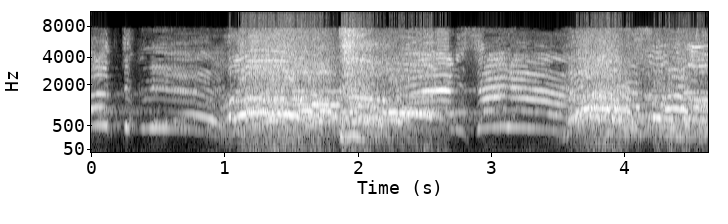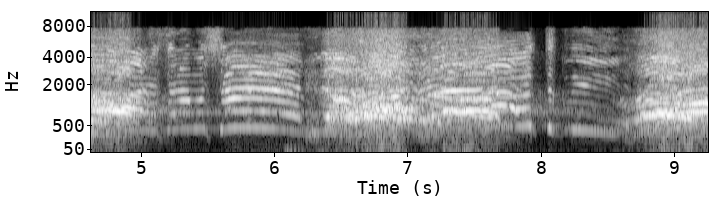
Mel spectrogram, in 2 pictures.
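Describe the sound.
An audience shouts back to a preacher in several loud, sustained bursts of massed voices. Each roar swells and fades, and brief gaps separate the rounds.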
